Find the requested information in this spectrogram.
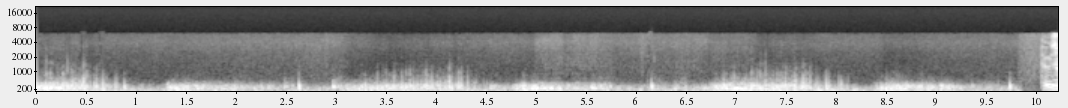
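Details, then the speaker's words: Repeated breath sounds with brief popping crackles near the end of each inhalation, as the lungs pop open at the end of inspiration: late inspiratory crackles (rales). "late inspiratory rails and hopefully you were able to hear that crackling sound as the lungs popped open at the end of inspiration"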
